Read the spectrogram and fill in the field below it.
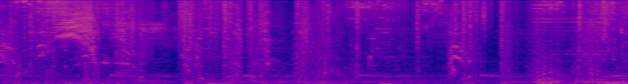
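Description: Blades slash and strike in a fast fight.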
